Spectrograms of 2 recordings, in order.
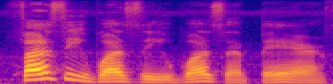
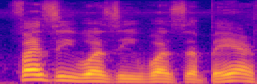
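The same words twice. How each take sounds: First: The line is spoken at a slow pace. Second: The line is spoken at a fast pace. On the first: "we'll start off slowly" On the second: "Let's speed it up again"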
